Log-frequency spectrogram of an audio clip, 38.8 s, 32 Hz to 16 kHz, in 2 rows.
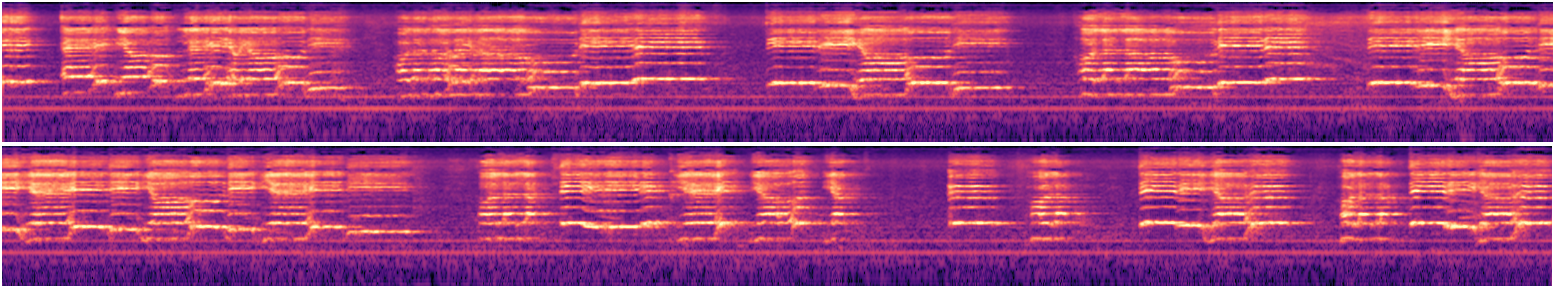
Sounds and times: Female singing: 0.0 - 9.0, 9.6 - 12.7, 13.4 - 24.7, 25.4 - 30.2, 31.2 - 33.0, 33.6 - 38.7.

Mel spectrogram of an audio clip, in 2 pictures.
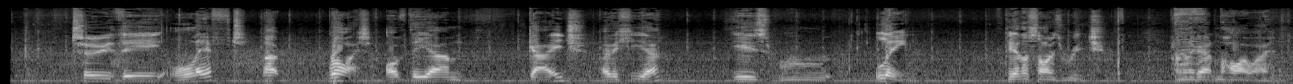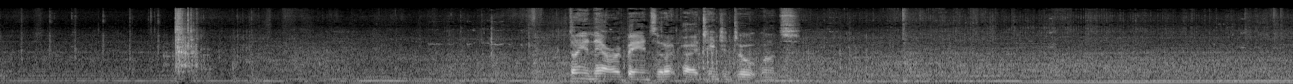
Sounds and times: Car: 0.1 - 25.8
Speech: 0.7 - 4.7, 5.3 - 6.7, 7.3 - 9.2, 10.0 - 12.8, 18.6 - 21.0.

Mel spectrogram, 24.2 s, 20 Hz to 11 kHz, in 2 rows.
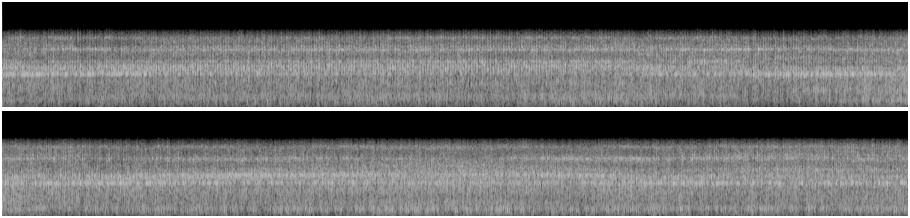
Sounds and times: Vehicle: 0.0 - 24.1.

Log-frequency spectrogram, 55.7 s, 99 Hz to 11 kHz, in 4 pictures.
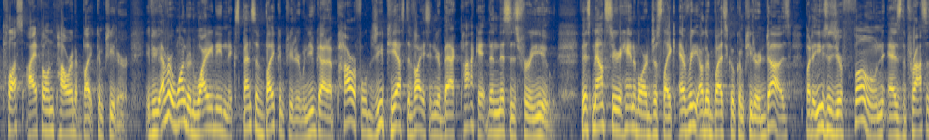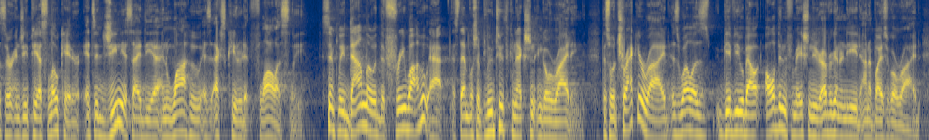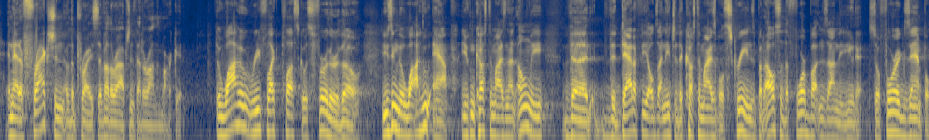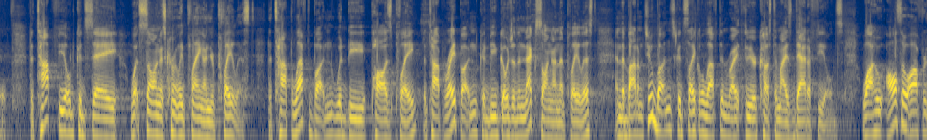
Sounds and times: Speech: 0.0 - 55.7.

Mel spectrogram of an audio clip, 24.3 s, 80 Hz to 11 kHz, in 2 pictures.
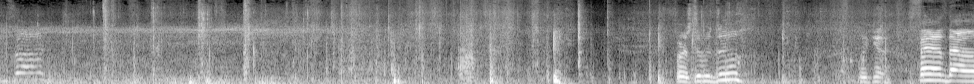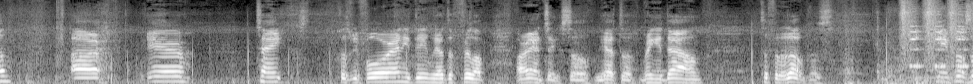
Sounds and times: Speech: 0.0 - 0.6, 8.4 - 9.4, 10.7 - 12.4, 13.0 - 14.6, 15.4 - 21.0, 21.6 - 22.7, 23.7 - 24.3.

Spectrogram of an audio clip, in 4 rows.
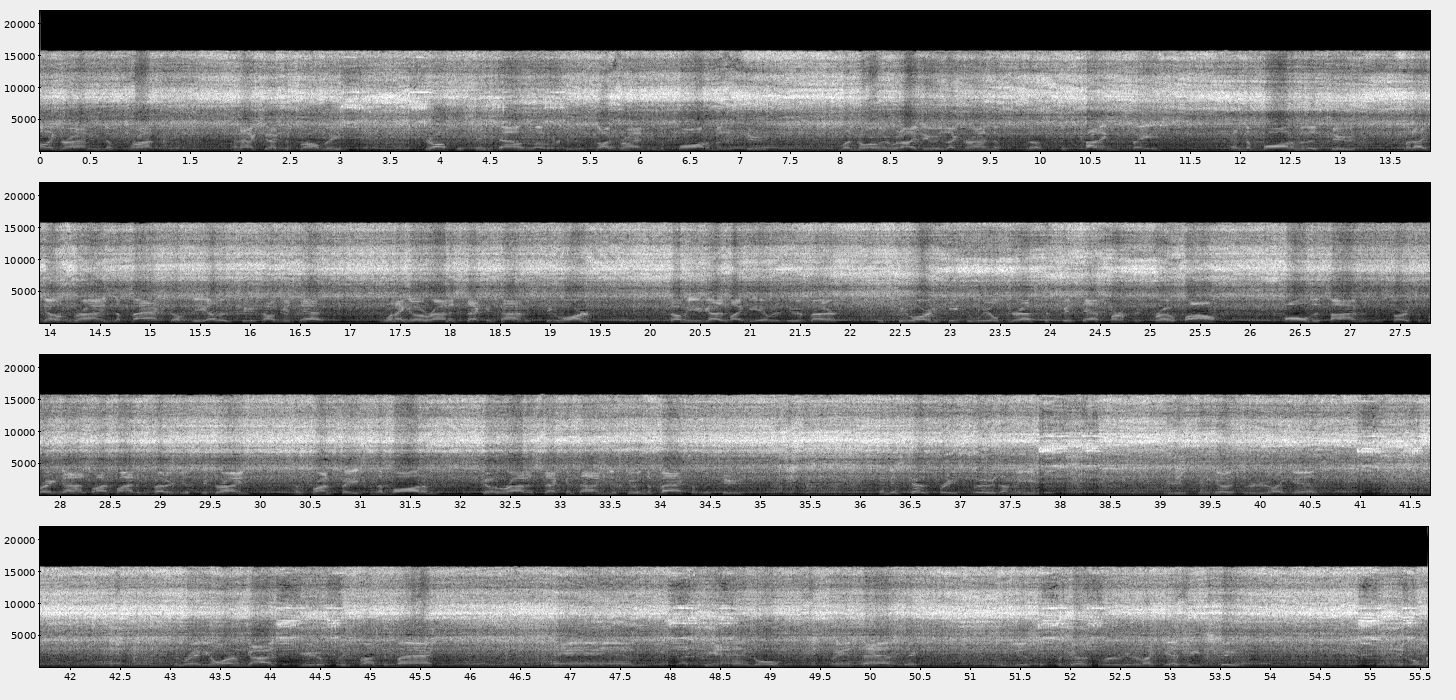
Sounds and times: Speech: 0.0 - 7.4, 8.0 - 35.0, 36.2 - 41.3, 43.0 - 45.8, 46.8 - 50.6, 51.2 - 54.0, 54.9 - 55.5.

